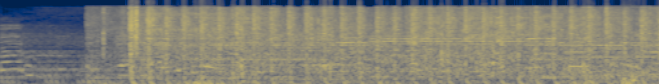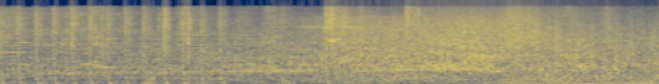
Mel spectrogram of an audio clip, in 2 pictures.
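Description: Rapid, continuous machine-gun fire, most likely a dubbed sound effect. It starts suddenly about half a second in and grows louder toward the end.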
